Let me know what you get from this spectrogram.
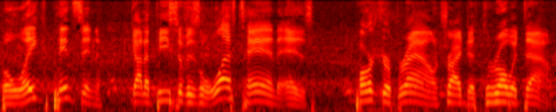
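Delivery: usual speaking voice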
